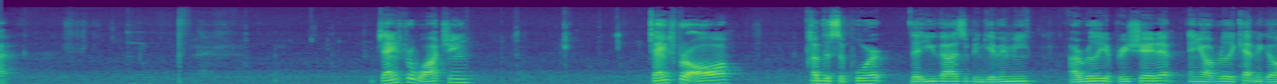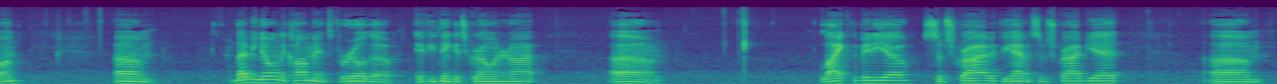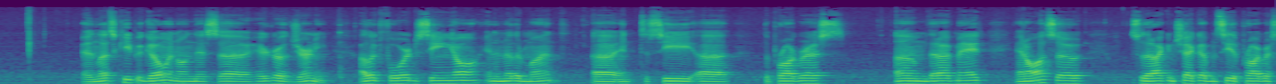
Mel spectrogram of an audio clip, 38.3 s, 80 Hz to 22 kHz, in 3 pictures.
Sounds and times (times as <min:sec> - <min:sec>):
Inside, small room: 0:00.0 - 0:38.3
Speech: 0:03.7 - 0:04.8, 0:06.5 - 0:07.4, 0:08.1 - 0:13.0, 0:13.9 - 0:14.4, 0:15.1 - 0:18.2, 0:18.9 - 0:19.5, 0:21.0 - 0:24.0, 0:24.8 - 0:25.5, 0:26.4 - 0:38.3.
